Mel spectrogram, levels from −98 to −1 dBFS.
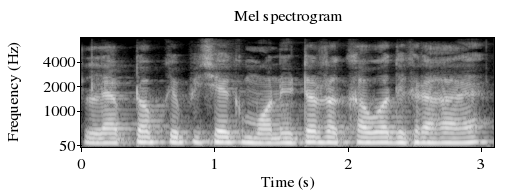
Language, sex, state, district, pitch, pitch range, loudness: Hindi, male, Jharkhand, Deoghar, 140 Hz, 130-145 Hz, -14 LUFS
